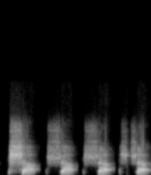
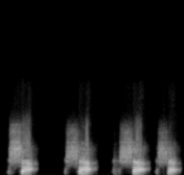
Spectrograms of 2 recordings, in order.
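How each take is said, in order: First: "sya" with lips pushed forward and rounded; rounded-lip shin. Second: "sya" with lips unrounded and air hissing out; correct shin. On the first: Teacher showing students the common wrong shin, lips pushed out. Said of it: "itu contoh yang kurang tepat". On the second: Teacher showing students the right shin, lips flat. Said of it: "Contoh yang insya Allah tepat". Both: Shown as a demonstration.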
